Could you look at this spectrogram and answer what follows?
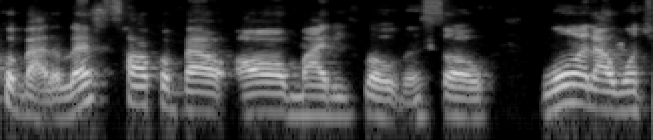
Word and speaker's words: Almvghty: I'm the founder designer behind Almvghty Clothing. That's Almighty spelled with a V.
